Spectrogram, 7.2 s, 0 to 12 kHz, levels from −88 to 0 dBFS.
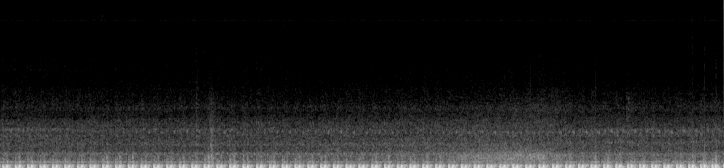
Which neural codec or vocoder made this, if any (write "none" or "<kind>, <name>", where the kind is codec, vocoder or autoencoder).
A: none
